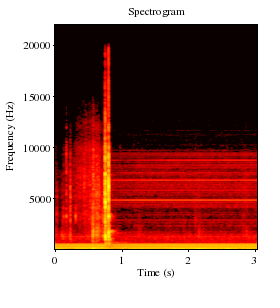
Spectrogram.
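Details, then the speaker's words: HVAC furnace in a call (27 V): board relay clicks but inducer/draft motor doesn't start, only a faint hum; draft motor was left unplugged after Friday's maintenance. "Huh? No inducer motor. You know why there's no inducer motor running? D. Yep. Maintenance was done on Friday and the draft motor was left unplugged for whatever reason."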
